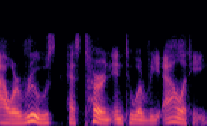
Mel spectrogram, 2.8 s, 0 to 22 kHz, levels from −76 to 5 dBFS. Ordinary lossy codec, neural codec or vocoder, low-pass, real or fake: Opus, 64 kbps; codec, 24 kHz, 0.9 kbps, DualCodec; 7.2 kHz; fake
